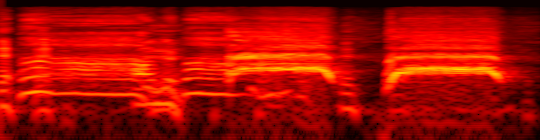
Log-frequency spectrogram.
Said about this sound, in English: I'm just going to be screaming for like until my voice is gone.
